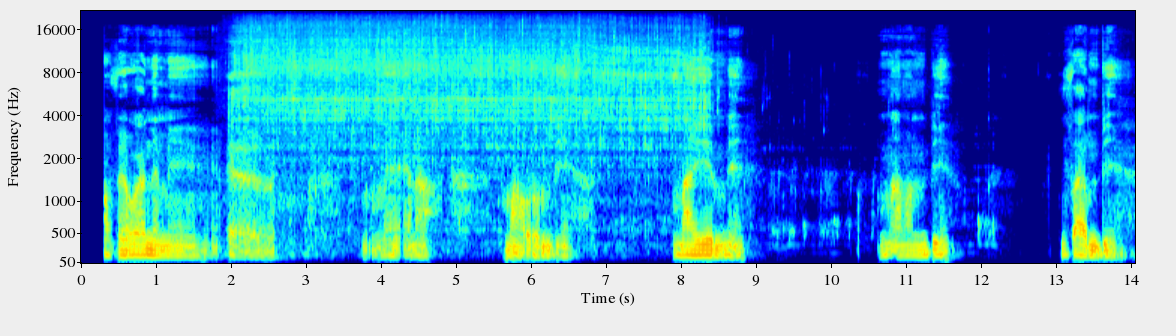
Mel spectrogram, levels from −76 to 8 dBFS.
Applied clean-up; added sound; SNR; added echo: none; Sink (filling or washing); 6 dB; none.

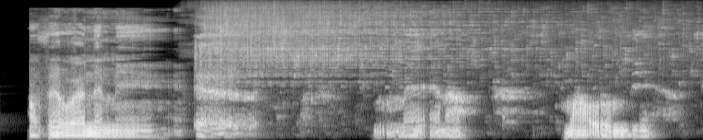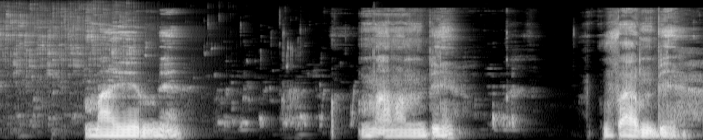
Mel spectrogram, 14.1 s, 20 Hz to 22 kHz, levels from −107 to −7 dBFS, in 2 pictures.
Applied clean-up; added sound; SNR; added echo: classical method log-MMSE.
